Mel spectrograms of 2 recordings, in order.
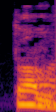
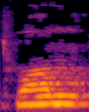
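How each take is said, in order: First: The word begins with a plain t sound. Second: The word begins with a tv sound. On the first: The speaker calls it right. "শুধুমাত্র ত আছে" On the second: The speaker calls it wrong. "এরকমটা ঠিক হবে না"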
